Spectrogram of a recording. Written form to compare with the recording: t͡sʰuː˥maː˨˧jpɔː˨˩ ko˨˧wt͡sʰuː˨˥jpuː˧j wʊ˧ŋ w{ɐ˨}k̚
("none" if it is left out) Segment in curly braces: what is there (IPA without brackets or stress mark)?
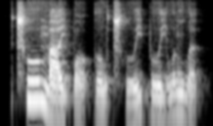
ɐ˨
